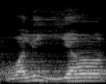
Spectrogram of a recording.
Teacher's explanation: ین کی تنوین میں اخفا ہو رہا، تنوین کی آواز کو ناک میں چھپا کر پڑھیں گے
